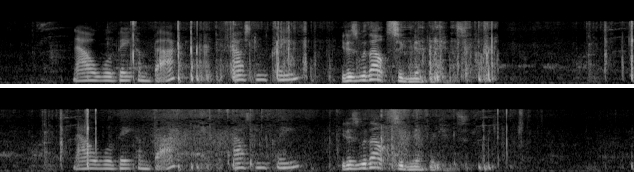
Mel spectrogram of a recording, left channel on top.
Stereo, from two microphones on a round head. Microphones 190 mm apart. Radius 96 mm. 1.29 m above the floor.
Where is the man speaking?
40° left (ahead or behind), 0.6 m.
